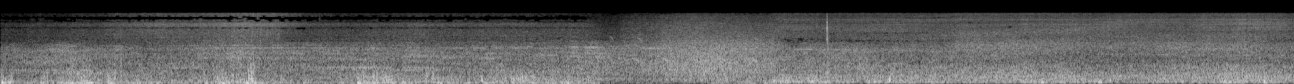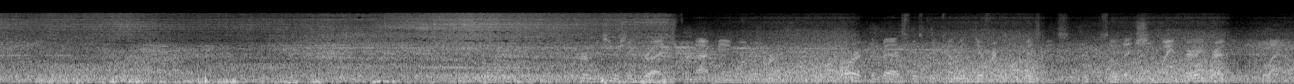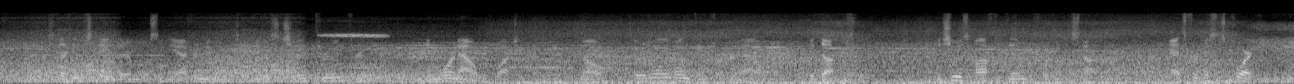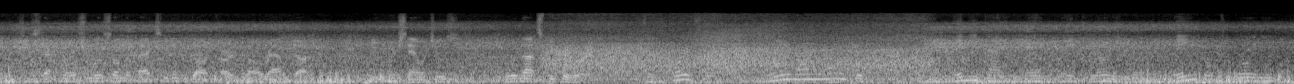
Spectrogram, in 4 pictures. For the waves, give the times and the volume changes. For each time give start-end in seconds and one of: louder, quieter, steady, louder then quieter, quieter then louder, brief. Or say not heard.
0.0-51.7 steady.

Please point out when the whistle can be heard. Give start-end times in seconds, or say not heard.
29.1-29.8.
